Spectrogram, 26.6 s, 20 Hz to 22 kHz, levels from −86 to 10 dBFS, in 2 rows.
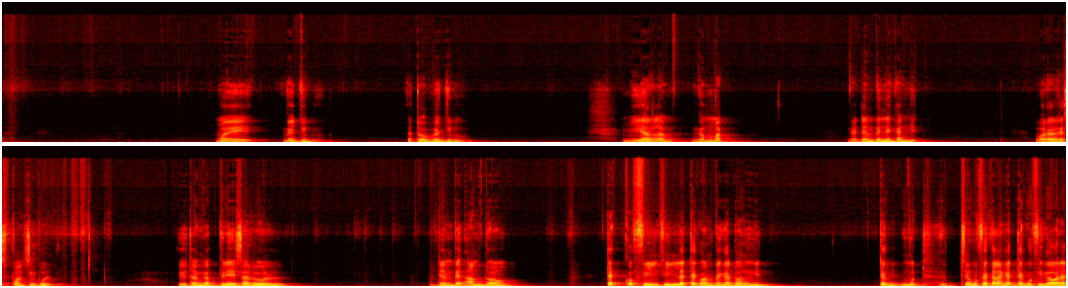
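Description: Repeated packet loss (robotic sound) runs from 13.33 to 14.28 s. Over just under a second, the stream drops out six separate times, with the longest hole about 29 ms. Each time, the receiver patches the gap by stretching the last received sound forward. Roughly a tenth of that stretch is synthesized filler, so the speech turns choppy, with small pieces missing between the patches.

Short concealed packet loss follows at 15.36 to 15.40 s. About 20 ms of audio failed to arrive in time for decoding. The receiver covered most of the gap by continuing the preceding sound, voiced or noise-like as appropriate, before crossfading back into the real signal. What's heard is a single brief smear or wobble, short enough that a quick consonant could be lost inside it.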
